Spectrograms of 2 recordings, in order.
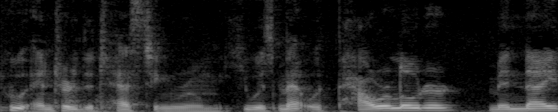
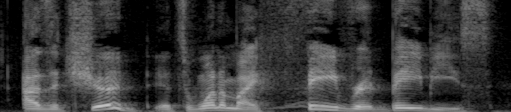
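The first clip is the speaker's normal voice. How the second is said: proud boast; 3 semitones higher, 6 dB louder than usual. A narrator's reading. Mei boasting loudly.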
